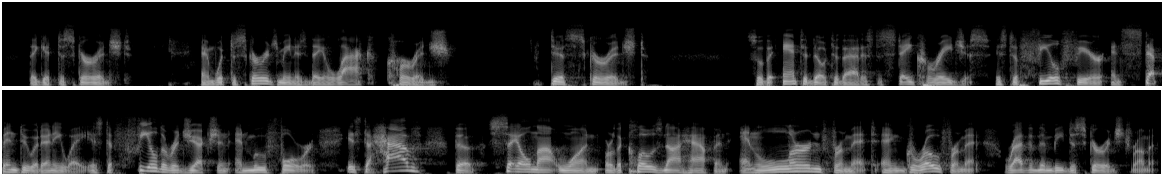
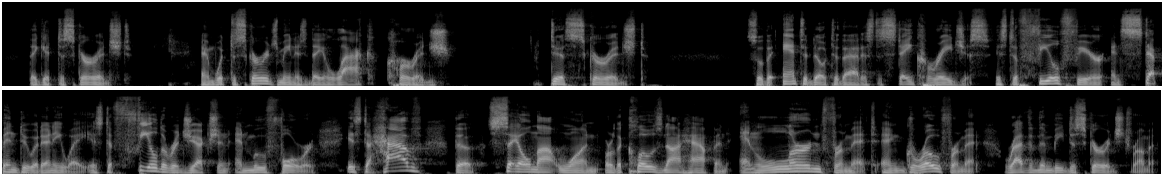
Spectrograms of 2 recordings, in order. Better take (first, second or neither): second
